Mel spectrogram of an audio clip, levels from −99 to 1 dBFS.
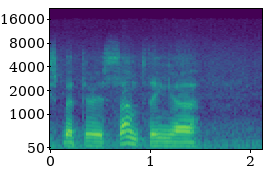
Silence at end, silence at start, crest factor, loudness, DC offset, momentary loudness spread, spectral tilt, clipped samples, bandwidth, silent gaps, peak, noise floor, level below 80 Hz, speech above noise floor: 0 s; 0 s; 16 dB; -26 LUFS; under 0.1%; 4 LU; -6.5 dB/octave; under 0.1%; 9.8 kHz; none; -12 dBFS; -48 dBFS; -52 dBFS; 23 dB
